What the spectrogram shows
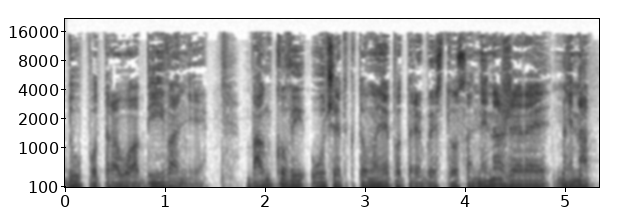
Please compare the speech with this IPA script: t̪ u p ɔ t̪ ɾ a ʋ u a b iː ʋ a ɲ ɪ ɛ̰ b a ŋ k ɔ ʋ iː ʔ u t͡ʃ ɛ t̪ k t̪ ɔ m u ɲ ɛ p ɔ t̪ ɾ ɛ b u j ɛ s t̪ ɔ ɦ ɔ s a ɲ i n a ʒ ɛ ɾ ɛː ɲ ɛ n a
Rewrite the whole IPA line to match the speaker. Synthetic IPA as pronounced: d̪ u p ɔ t̪ ɾ a ʋ u a b iː ʋ a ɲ ɪ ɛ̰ b a ŋ k ɔ ʋ iː ʔ uː t͡ʃ ɛ t̪ k t̪ ɔ m u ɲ ɛ p ɔ t̪ ɾ ɛ b u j ɛ s t̪ ɔ ɦ ɔ s a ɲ ɛ n a ʒ ɛ ɾ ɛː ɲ ɛ n a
